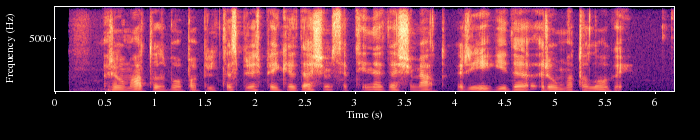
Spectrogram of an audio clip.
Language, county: Lithuanian, Šiauliai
